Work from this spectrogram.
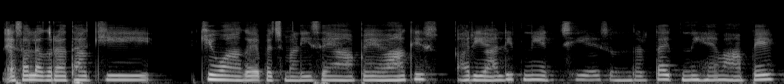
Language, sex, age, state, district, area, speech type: Hindi, female, 30-45, Madhya Pradesh, Bhopal, urban, spontaneous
